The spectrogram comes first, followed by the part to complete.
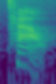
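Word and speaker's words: tau: are in seconds and this is pronounced T AO tow all right well let's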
